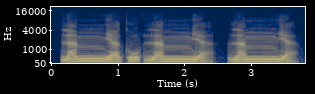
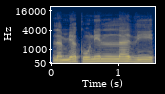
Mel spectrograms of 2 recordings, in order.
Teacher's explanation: Karena huruf lam itu bersi ee huruf mim mohon maaf huruf mim di situ bersifat tawassut. Dia punya sifat tawassut ya yang artinya mengalir tapi tidak begitu lama sehingga ditahan.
